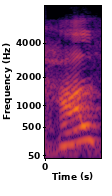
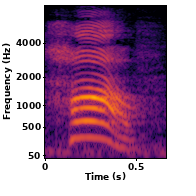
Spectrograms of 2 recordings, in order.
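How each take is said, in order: First: The L sound is pronounced. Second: The L sound is silent. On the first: The speaker calls it wrong. "हाल्फ नहीं पढ़ेंगे" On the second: The speaker calls it right. "यल silent रहता है"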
